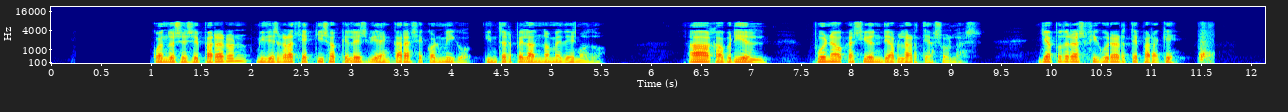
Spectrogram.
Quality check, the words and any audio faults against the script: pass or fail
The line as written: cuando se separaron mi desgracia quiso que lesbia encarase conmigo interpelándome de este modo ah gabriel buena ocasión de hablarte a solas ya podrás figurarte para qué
fail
